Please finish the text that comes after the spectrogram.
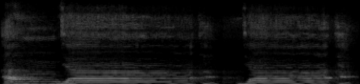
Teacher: Kemudian mad selanjutnya di sini ada mad wajib muttasil. Wajib dibaca 6 harokat, yaitu mad tabi'i yang bertemu dengan hamzah di 1 kata. Contoh di sini ada pada ayat yang keempat dari kata anja'a, ja'a, mad tabi'i, kemudian setelahnya ada hamzah pada 1 kata.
